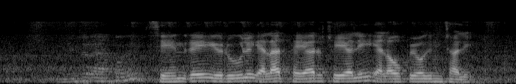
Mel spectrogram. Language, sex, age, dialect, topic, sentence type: Telugu, male, 18-24, Utterandhra, agriculture, question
